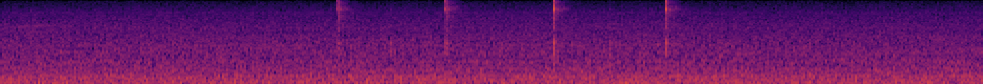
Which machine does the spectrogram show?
valve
